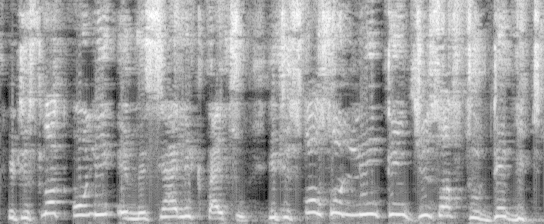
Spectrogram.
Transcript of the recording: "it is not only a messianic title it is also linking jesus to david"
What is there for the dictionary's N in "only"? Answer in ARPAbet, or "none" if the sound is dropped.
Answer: N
